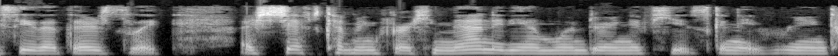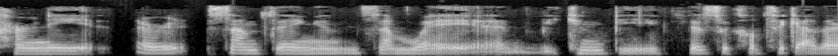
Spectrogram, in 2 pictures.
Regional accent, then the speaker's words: Vancouver, British Columbia, Canada; I'm from Vancouver, BC, Canada.

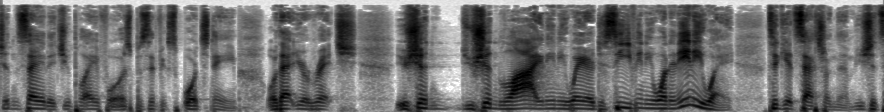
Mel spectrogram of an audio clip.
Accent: Baton Rouge, Louisiana, United States; I understand the unique challenges of growing up in America as a young black man. I'm from Baton Rouge, Louisiana. I say this on every podcast.

